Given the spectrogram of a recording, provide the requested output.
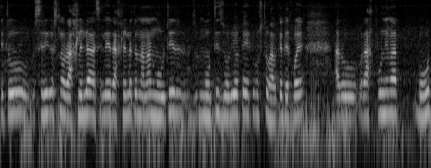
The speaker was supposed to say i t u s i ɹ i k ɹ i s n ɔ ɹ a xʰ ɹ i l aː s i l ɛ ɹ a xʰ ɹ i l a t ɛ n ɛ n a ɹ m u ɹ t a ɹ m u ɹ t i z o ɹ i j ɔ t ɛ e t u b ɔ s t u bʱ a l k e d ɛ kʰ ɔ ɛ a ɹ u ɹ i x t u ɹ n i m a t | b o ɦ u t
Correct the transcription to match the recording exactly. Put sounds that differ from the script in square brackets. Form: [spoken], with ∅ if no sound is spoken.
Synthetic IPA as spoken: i t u s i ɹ i k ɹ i s n ɔ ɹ a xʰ [l] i l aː s i l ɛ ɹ a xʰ [l] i l a t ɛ n [a] n a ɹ m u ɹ t [i] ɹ m u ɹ t i z o ɹ i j ɔ t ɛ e t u b ɔ s t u bʱ a l k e d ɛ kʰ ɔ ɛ a ɹ u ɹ [a] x [p] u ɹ n i m a t | b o ɦ u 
